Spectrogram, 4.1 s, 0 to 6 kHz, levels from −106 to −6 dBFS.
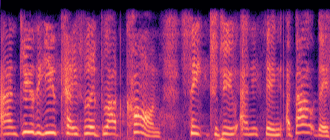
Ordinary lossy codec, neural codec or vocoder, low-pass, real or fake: none; codec, 16 kHz, 4 kbps, FreqCodec, smaller model; 5.4 kHz; fake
